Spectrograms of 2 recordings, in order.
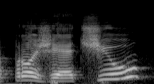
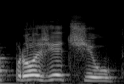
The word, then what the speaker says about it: projétil: caso existe a palavra projétil e existe a palavra projéctil as duas pronúncias estão corretas e olha só que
